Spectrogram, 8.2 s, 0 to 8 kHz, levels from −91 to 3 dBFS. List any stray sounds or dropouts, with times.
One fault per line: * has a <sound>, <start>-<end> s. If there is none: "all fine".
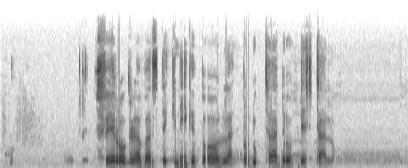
all fine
